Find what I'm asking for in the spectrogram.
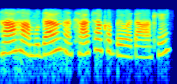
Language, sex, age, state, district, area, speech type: Sindhi, female, 18-30, Maharashtra, Mumbai Suburban, urban, conversation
